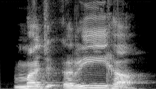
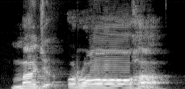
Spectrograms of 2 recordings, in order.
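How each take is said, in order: First: The vowel after r is a close i. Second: The vowel after r is an open a. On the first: "kalau kasrah" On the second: "berbaris fathah"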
